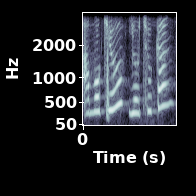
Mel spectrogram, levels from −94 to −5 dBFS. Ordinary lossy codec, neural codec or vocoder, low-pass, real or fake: none; none; 3.6 kHz; real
